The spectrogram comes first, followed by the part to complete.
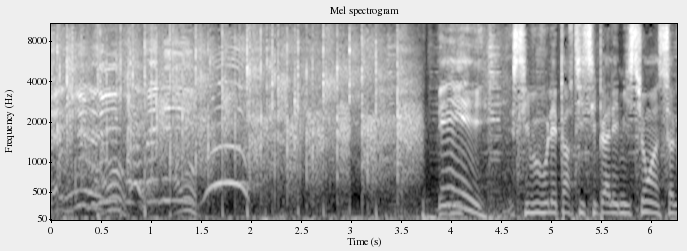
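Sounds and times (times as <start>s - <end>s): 
people whooping and cheering: 0.0s - 2.6s
small group clapping and applauding: 0.0s - 3.7s
speech: 3.9s - 6.2s.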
